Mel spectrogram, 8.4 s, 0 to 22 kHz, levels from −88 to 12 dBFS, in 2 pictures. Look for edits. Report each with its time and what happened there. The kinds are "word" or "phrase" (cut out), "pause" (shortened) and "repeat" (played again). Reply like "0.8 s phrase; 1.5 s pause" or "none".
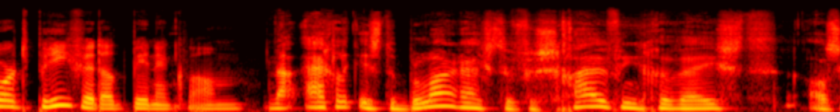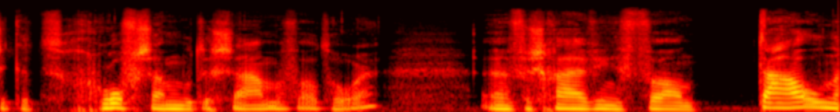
1.3 s pause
